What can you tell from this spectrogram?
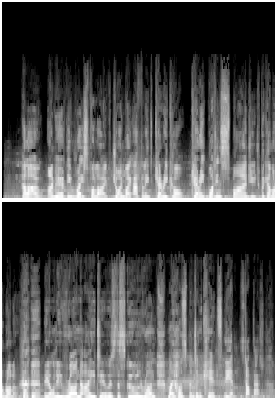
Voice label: UK Radio Full Mix; The Running Mum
